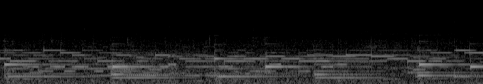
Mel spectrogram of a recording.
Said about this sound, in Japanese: そんな少女には目もくれず、雨は静かに降り続けている。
